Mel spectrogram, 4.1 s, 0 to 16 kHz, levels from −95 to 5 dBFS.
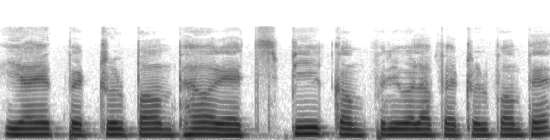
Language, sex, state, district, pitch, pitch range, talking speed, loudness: Hindi, male, Jharkhand, Deoghar, 150 Hz, 145-155 Hz, 175 wpm, -13 LUFS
